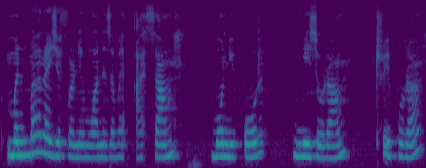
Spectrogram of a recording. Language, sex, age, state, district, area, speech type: Bodo, female, 18-30, Assam, Kokrajhar, rural, spontaneous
